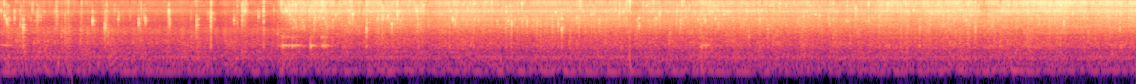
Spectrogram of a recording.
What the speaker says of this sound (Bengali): পেঁয়াজটা হালকা করে ভেজে নিব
